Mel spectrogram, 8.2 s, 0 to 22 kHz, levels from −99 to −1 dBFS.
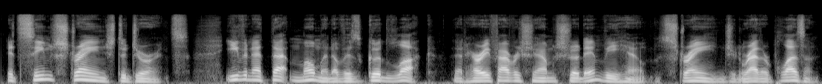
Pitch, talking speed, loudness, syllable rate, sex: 105 Hz, 160 wpm, -21 LUFS, 4.9 syllables/s, male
